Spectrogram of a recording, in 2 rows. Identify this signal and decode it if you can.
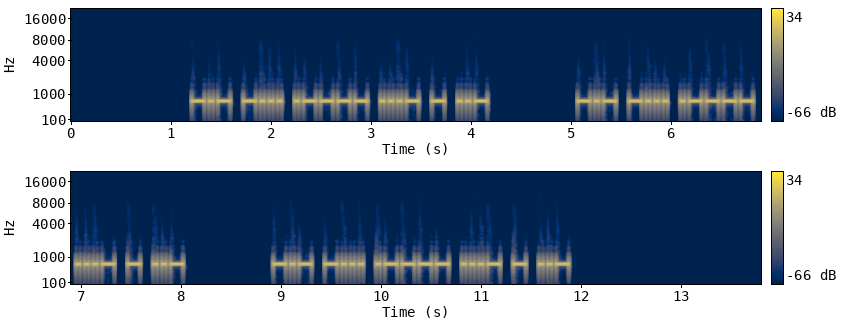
Morse code, heard as a keyed tone, about 28 wpm, 700 Hz. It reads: KB1VTU KB1VTU KB1VTU
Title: USA Call Signs - 6 Characters - Repeated 3x - 28wpm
